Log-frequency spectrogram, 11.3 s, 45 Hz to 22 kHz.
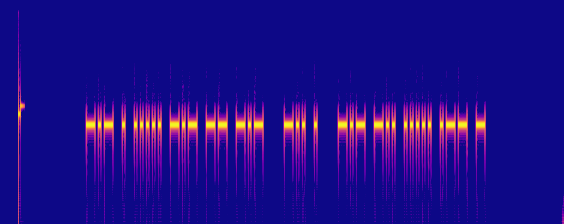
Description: Morse code, heard as a keyed tone, about 20 wpm, 700 Hz. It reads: KE5KMK DE KD5WT
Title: USA Callsign DE Callsign 20wpm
